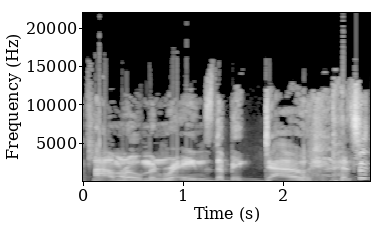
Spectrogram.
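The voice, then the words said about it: Poor imitation of another person's voice. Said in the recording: “you can just do your impersonations... You did it pretty good last time, and then you just did a horrible one there.”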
